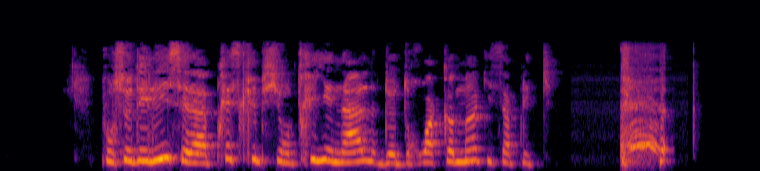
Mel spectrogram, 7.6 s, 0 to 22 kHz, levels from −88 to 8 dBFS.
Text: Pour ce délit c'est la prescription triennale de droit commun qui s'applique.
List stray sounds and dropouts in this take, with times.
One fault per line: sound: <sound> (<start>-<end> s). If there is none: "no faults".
sound: cough (6.2-6.8 s)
